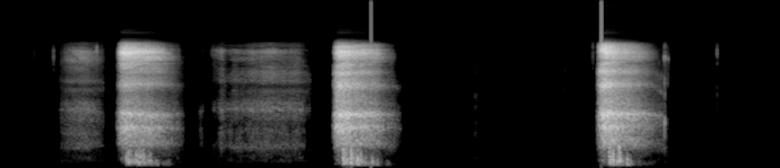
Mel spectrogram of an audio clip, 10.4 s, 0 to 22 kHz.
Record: {"exhalation_length": "10.4 s", "exhalation_amplitude": 28439, "exhalation_signal_mean_std_ratio": 0.31, "survey_phase": "beta (2021-08-13 to 2022-03-07)", "age": "18-44", "gender": "Male", "wearing_mask": "No", "symptom_cough_any": true, "symptom_runny_or_blocked_nose": true, "symptom_headache": true, "symptom_change_to_sense_of_smell_or_taste": true, "symptom_loss_of_taste": true, "symptom_onset": "4 days", "smoker_status": "Current smoker (e-cigarettes or vapes only)", "respiratory_condition_asthma": false, "respiratory_condition_other": false, "recruitment_source": "Test and Trace", "submission_delay": "2 days", "covid_test_result": "Positive", "covid_test_method": "RT-qPCR", "covid_ct_value": 17.7, "covid_ct_gene": "ORF1ab gene", "covid_ct_mean": 18.5, "covid_viral_load": "870000 copies/ml", "covid_viral_load_category": "Low viral load (10K-1M copies/ml)"}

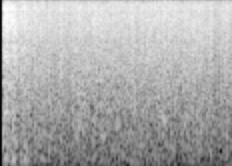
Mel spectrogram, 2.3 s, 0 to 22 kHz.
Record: {"cough_length": "2.3 s", "cough_amplitude": 3, "cough_signal_mean_std_ratio": 0.31, "survey_phase": "beta (2021-08-13 to 2022-03-07)", "age": "18-44", "gender": "Female", "wearing_mask": "No", "symptom_none": true, "smoker_status": "Never smoked", "respiratory_condition_asthma": false, "respiratory_condition_other": false, "recruitment_source": "REACT", "submission_delay": "2 days", "covid_test_result": "Negative", "covid_test_method": "RT-qPCR", "influenza_a_test_result": "Negative", "influenza_b_test_result": "Negative"}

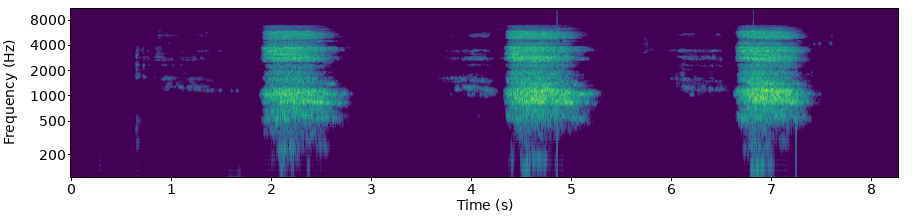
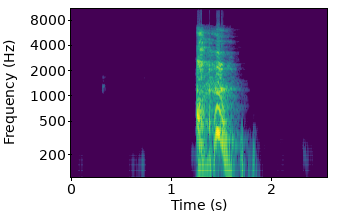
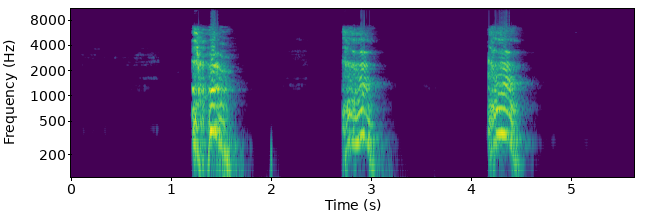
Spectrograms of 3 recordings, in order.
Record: {"exhalation_length": "8.3 s", "exhalation_amplitude": 22136, "exhalation_signal_mean_std_ratio": 0.43, "cough_length": "2.6 s", "cough_amplitude": 32768, "cough_signal_mean_std_ratio": 0.27, "three_cough_length": "5.6 s", "three_cough_amplitude": 32768, "three_cough_signal_mean_std_ratio": 0.34, "survey_phase": "beta (2021-08-13 to 2022-03-07)", "age": "65+", "gender": "Male", "wearing_mask": "No", "symptom_cough_any": true, "symptom_runny_or_blocked_nose": true, "symptom_onset": "12 days", "smoker_status": "Never smoked", "respiratory_condition_asthma": false, "respiratory_condition_other": true, "recruitment_source": "REACT", "submission_delay": "3 days", "covid_test_result": "Negative", "covid_test_method": "RT-qPCR", "influenza_a_test_result": "Negative", "influenza_b_test_result": "Negative"}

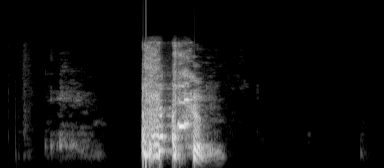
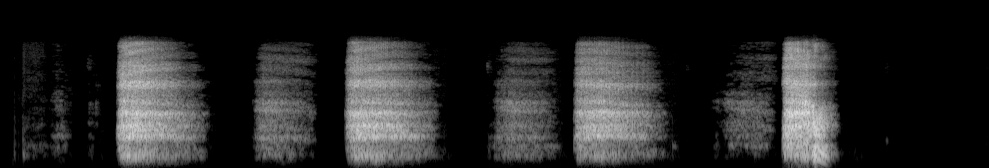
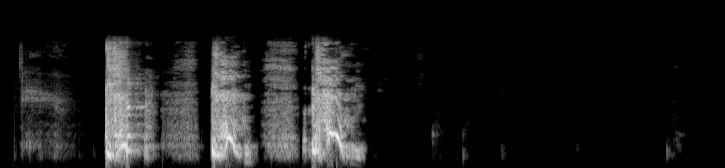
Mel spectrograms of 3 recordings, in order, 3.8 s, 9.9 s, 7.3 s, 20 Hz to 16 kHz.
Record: {"cough_length": "3.8 s", "cough_amplitude": 32767, "cough_signal_mean_std_ratio": 0.32, "exhalation_length": "9.9 s", "exhalation_amplitude": 29606, "exhalation_signal_mean_std_ratio": 0.39, "three_cough_length": "7.3 s", "three_cough_amplitude": 28859, "three_cough_signal_mean_std_ratio": 0.32, "survey_phase": "alpha (2021-03-01 to 2021-08-12)", "age": "65+", "gender": "Male", "wearing_mask": "No", "symptom_cough_any": true, "symptom_shortness_of_breath": true, "symptom_diarrhoea": true, "symptom_onset": "12 days", "smoker_status": "Ex-smoker", "respiratory_condition_asthma": false, "respiratory_condition_other": true, "recruitment_source": "REACT", "submission_delay": "2 days", "covid_test_result": "Negative", "covid_test_method": "RT-qPCR"}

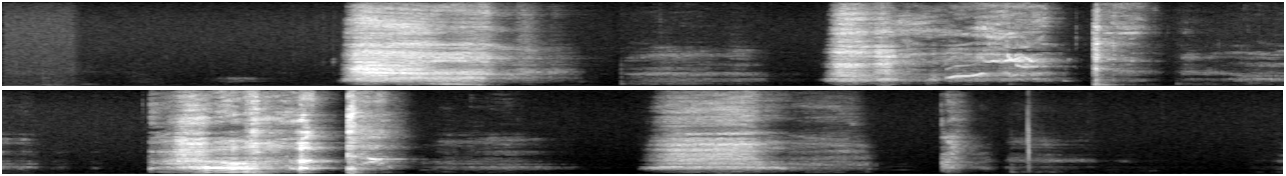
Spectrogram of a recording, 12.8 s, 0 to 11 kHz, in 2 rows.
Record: {"exhalation_length": "12.8 s", "exhalation_amplitude": 27359, "exhalation_signal_mean_std_ratio": 0.29, "survey_phase": "beta (2021-08-13 to 2022-03-07)", "age": "65+", "gender": "Female", "wearing_mask": "No", "symptom_none": true, "smoker_status": "Never smoked", "respiratory_condition_asthma": true, "respiratory_condition_other": false, "recruitment_source": "REACT", "submission_delay": "10 days", "covid_test_result": "Negative", "covid_test_method": "RT-qPCR"}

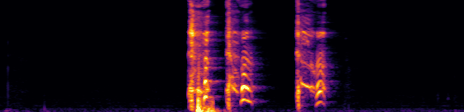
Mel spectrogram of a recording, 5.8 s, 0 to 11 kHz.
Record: {"three_cough_length": "5.8 s", "three_cough_amplitude": 13686, "three_cough_signal_mean_std_ratio": 0.29, "survey_phase": "alpha (2021-03-01 to 2021-08-12)", "age": "45-64", "gender": "Female", "wearing_mask": "No", "symptom_abdominal_pain": true, "symptom_onset": "12 days", "smoker_status": "Never smoked", "respiratory_condition_asthma": false, "respiratory_condition_other": false, "recruitment_source": "REACT", "submission_delay": "1 day", "covid_test_result": "Negative", "covid_test_method": "RT-qPCR"}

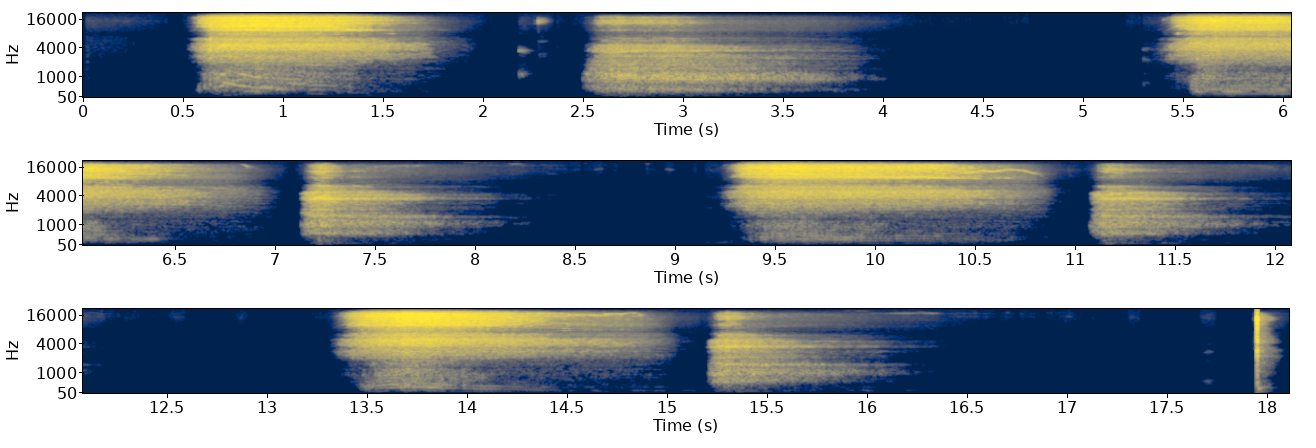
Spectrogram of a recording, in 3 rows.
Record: {"exhalation_length": "18.1 s", "exhalation_amplitude": 32767, "exhalation_signal_mean_std_ratio": 0.51, "survey_phase": "beta (2021-08-13 to 2022-03-07)", "age": "45-64", "gender": "Male", "wearing_mask": "No", "symptom_none": true, "smoker_status": "Ex-smoker", "respiratory_condition_asthma": false, "respiratory_condition_other": false, "recruitment_source": "REACT", "submission_delay": "0 days", "covid_test_result": "Negative", "covid_test_method": "RT-qPCR"}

